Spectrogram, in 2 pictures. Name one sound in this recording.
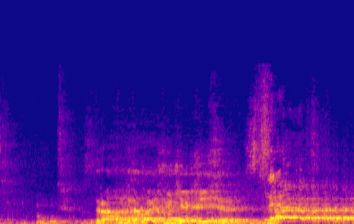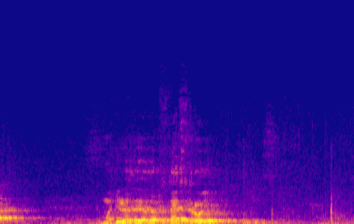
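A group of children sing together in an echoing hall.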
